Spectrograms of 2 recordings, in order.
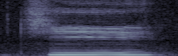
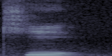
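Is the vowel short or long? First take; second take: long; short. First: The vowel is held long. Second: The vowel is short. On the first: "like this, prolonged" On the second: "if we have sound ki"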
